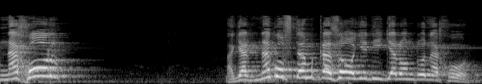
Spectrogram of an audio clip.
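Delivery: high, loud scolding yell; sudden shout. Retold or imitated. Old man shouting at the pilgrim to stop eating. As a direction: bark it out as the old man stopping him. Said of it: "یک دفعه فریاد زد اون پیرمرد".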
